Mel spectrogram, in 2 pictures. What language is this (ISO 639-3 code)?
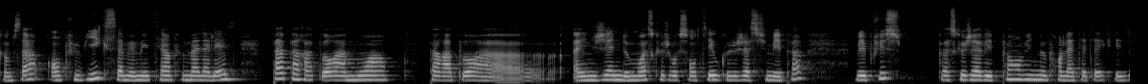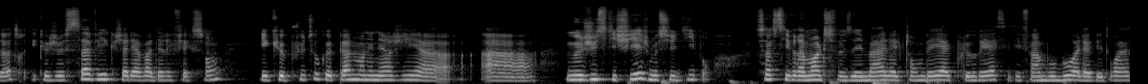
fra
